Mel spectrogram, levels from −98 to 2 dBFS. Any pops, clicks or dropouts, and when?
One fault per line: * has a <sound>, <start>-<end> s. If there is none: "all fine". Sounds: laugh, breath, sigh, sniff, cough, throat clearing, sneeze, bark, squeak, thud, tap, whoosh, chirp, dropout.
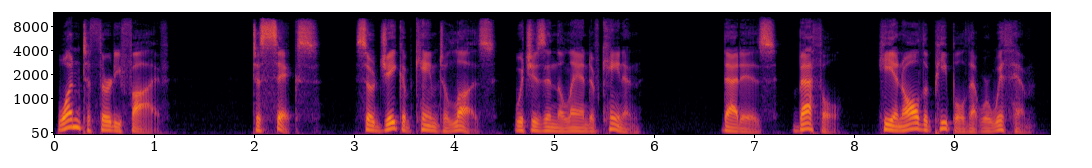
all fine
